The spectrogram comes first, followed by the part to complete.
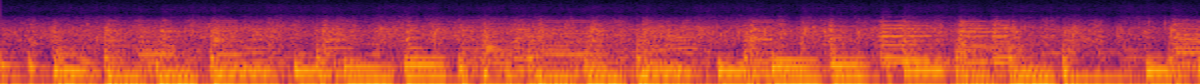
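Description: Electric guitar playing a choppy soul-funk riff over a repeating bass line and drums, a live band groove.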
